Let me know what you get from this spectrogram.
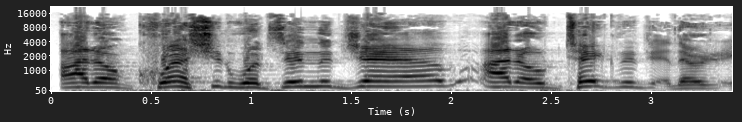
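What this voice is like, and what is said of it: Imitates a woman from a commercial. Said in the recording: “It's like a black woman, you know. I'm sorry, I'm not doing an imitation very well”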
